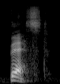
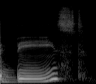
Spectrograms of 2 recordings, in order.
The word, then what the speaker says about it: best: For example, in the word best, we don't say beast, because a lot of you must be wondering, this is E, and so we say beast.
